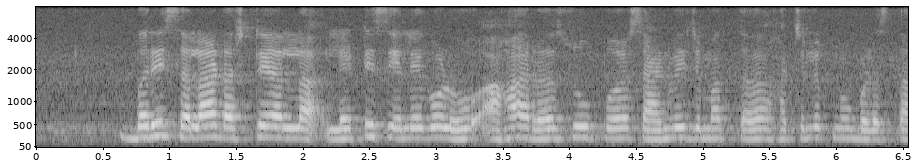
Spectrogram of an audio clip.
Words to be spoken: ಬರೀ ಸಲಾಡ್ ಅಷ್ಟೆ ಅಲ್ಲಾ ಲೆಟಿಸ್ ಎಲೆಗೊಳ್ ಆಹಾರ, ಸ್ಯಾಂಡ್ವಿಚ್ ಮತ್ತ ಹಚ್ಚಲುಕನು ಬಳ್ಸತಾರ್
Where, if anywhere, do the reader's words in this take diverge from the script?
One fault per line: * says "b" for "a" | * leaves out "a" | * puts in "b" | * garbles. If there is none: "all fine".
* puts in "ಸೂಪ್"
